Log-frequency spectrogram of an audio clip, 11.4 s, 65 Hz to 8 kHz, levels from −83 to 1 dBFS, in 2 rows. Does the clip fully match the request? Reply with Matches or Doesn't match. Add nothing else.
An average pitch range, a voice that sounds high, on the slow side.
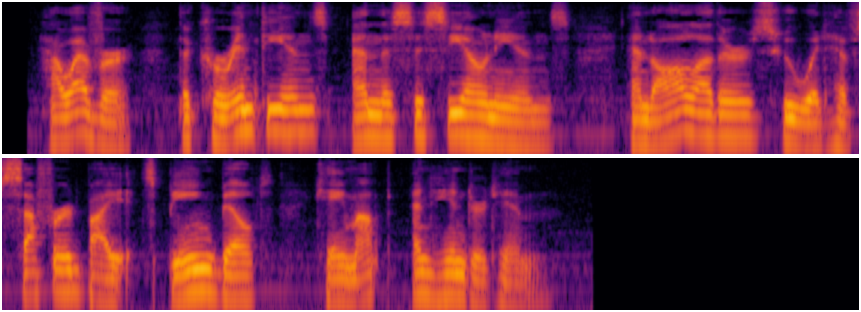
Doesn't match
